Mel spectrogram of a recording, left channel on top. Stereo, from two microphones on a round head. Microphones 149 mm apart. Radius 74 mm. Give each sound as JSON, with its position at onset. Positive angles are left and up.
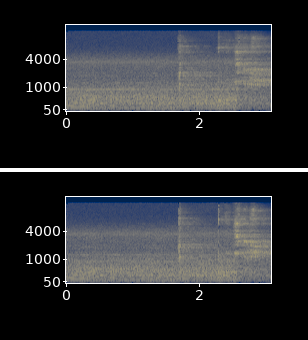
{"t": 1.7, "sound": "cutlery clinking", "side_deg": -55, "distance_m": 1.3}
